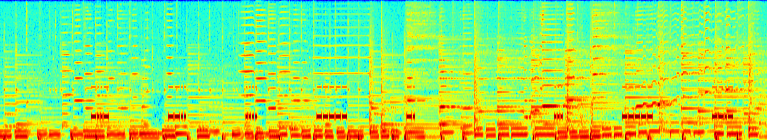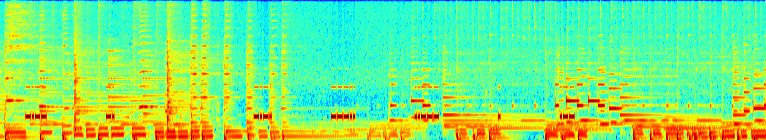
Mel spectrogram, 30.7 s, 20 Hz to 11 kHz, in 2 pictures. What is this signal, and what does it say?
Morse code, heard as a keyed tone, machine-sent, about 38 wpm, spaced as for 7 wpm, 460 Hz. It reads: XZH0N S0QYN C82EW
